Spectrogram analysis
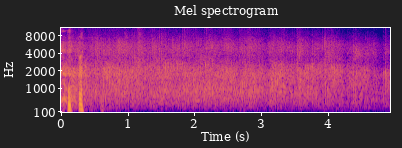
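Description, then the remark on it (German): Steady applause from a sizable audience fills the space, a dense wash of many hands clapping at an even level, with a brief bit of voice at the very start before the clapping takes over. “Komm, ihr dürft gerne klatschen.”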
